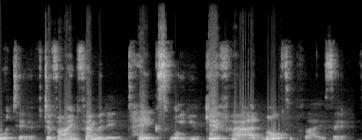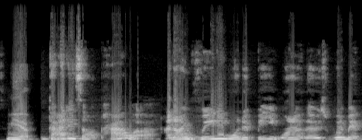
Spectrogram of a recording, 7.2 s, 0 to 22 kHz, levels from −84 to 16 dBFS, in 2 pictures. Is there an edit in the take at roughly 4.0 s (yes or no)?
yes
